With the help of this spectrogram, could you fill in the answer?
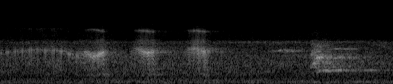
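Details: Frogs croaking: a few short, bright croaks close together, then a pause and one more, over a steady background chorus of other frogs.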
